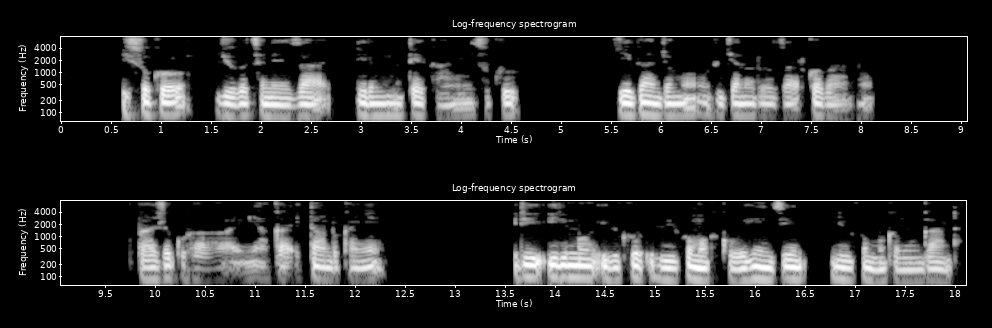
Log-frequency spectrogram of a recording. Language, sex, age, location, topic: Kinyarwanda, male, 18-24, Kigali, health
